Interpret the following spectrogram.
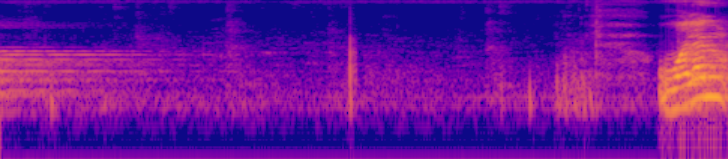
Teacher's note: ولن نون میں اخفا ہوگا، نون کی آواز کو ناک میں چھپا کر پڑھیں گے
